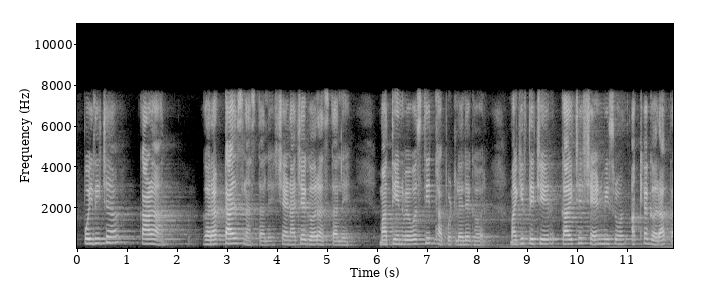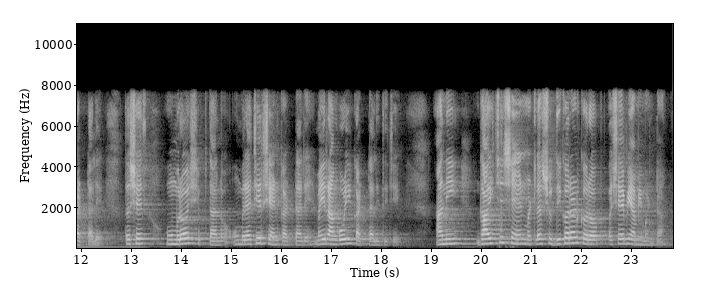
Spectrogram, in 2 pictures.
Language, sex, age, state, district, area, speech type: Goan Konkani, female, 30-45, Goa, Bardez, rural, spontaneous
